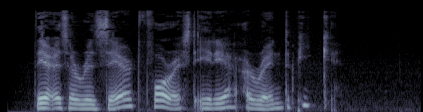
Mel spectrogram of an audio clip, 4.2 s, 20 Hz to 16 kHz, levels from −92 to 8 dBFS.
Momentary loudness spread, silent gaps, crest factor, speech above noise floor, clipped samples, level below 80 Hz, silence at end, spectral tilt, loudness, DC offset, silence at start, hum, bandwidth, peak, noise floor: 11 LU; none; 18 dB; 38 dB; under 0.1%; -64 dBFS; 0.95 s; -5.5 dB/octave; -31 LUFS; under 0.1%; 0.35 s; none; 11.5 kHz; -14 dBFS; -68 dBFS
